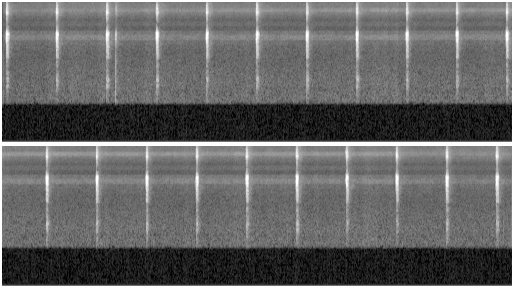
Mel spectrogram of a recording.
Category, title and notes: Sound effects > Other mechanisms, engines, machines
the sound of a timex weekender watch ticking in a regular pattern that can be used as a loop or pitch corrected to fit a bigger or slower clock. I applied some processing by using the noise reducer on adobe audition to make the sound as quiet as possible, due to how quiet the ticking is there was a lot of noise due to having the gain so high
